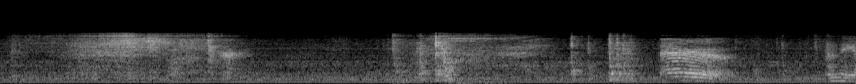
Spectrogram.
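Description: A man's wordless voice: a long breathy sigh about a second in and a drawn-out groan with wavering pitch near the end, with a few short clicks between.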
